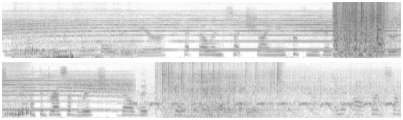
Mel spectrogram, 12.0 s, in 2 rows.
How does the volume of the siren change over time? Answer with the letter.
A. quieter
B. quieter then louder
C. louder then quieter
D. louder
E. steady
C.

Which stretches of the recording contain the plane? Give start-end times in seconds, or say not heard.
8.3-11.9.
